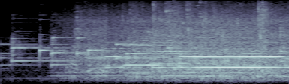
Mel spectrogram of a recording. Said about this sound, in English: It's a very nice song, …, but I, I don't think this is the ice cream song. I don't think this is what they're looking for.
